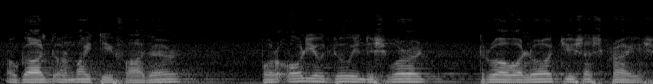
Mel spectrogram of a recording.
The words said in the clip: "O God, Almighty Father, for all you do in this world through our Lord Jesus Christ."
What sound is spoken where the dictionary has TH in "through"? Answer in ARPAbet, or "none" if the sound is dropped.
T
